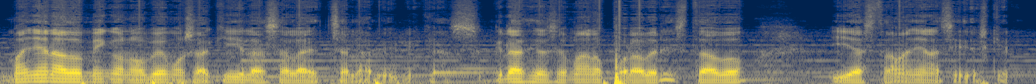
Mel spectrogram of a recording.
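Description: Man, Spain Spanish accent, Bible chat host, unhurried, repeats himself, faint music in the background. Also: lowish voice, fairly even intonation, creaky. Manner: unhurried, repeats phrases, addresses listeners as brothers. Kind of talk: casual preaching and closing remarks. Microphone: online voice chat.

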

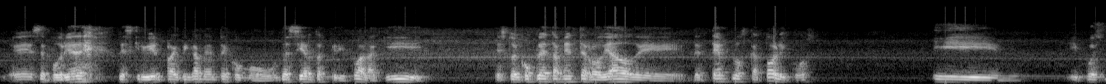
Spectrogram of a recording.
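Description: A man's voice: medium pitch, far from the mic, slight background noise, low-quality recording. A young man from Honduras, a graduate student politely asking a question, formal and hesitant with many fillers. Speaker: graduate student, first-time participant. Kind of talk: asking a question in an online chat.

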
